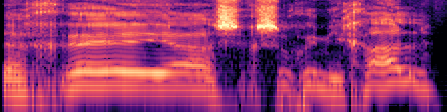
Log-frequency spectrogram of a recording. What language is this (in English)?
Hebrew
